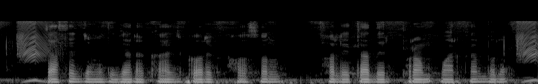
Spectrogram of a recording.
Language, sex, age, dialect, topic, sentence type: Bengali, male, 18-24, Jharkhandi, agriculture, statement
